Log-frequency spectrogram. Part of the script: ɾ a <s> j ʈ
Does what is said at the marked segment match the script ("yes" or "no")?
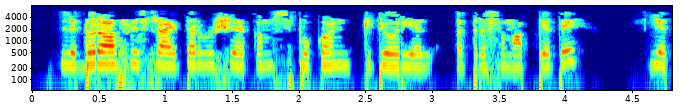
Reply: no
